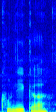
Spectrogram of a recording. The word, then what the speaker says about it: Konica: inherited his camera, old Konica. I hear some people pronounce it Konica, auto reflex T.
